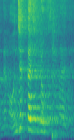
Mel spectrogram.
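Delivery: a touch of exasperated anger; fed-up anger. Acted. Overworked mother going to wake daughters, fed up. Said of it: "오늘은 화가 많이 났어요".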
